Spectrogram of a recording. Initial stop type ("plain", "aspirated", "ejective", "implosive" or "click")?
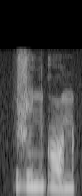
plain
